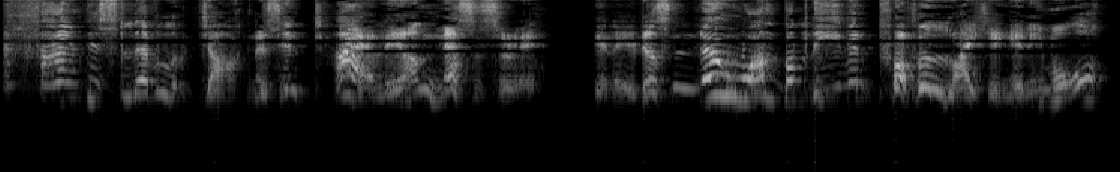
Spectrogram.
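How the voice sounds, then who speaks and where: High, piercing, fussy British robot butler. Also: male voice, huge pitch swings, normal speed, sharp tone, slightly rough, full character voice. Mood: fussily appalled. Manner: prim, mannered, theatrical. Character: fussy, polite robot butler obsessed with cleanliness. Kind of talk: scripted video game character lines.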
